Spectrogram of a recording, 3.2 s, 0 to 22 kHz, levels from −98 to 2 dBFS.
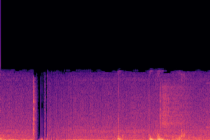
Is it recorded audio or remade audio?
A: recorded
